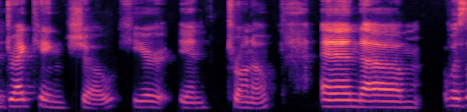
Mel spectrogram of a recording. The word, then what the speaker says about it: Toronto: Now you are you hail to us from Toronto. Yeah. We were having a good time how to pronounce that earlier backstage. Pronto, Tonto, something like that. No, it's Toronto. You don't pronounce the last T.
